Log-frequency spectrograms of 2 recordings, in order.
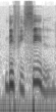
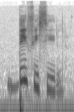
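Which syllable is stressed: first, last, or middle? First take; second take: last; first. First: The stress is on the last syllable. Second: The stress is on the first syllable. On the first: "No, tampoco es difícil" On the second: "no, no se pronuncia difícil"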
